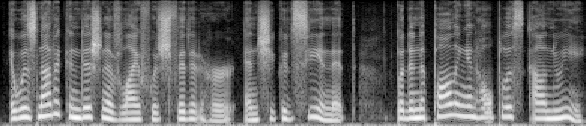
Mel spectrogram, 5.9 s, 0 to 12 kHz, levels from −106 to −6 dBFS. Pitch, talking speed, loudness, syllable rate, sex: 215 Hz, 225 wpm, -16 LUFS, 5.8 syllables/s, female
